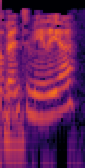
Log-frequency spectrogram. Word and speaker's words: Ventimiglia: The character played by, is it Milo Ventimiglia? How do you pronounce Milo Ventimiglia? – Yeah.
